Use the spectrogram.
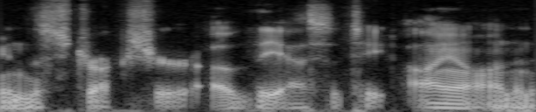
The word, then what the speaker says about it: acetate: And we have acetate, that's pronounced acetate, A-C-E-T-A-T-E.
